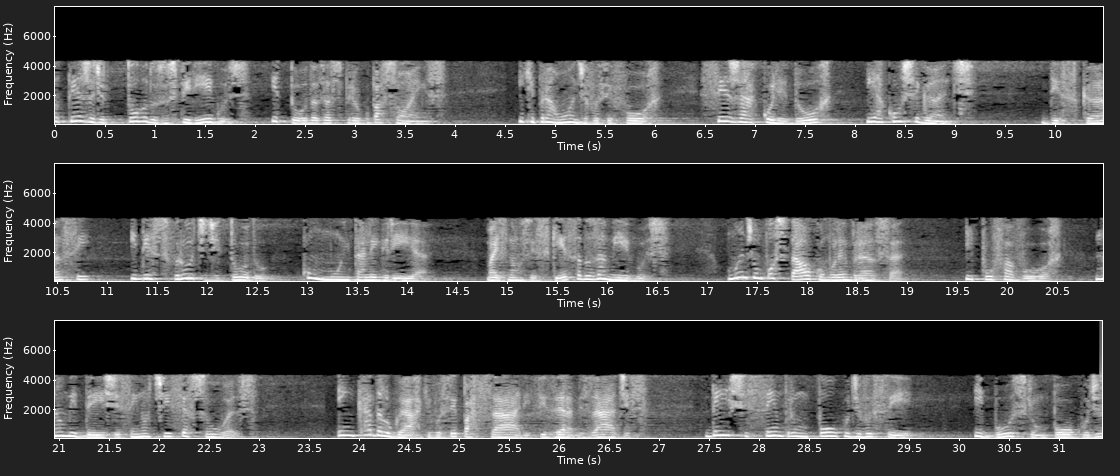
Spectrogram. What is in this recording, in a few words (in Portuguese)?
Boa Viagem Geral Feminino; Despedidas e boas vindas; Telemensagens 2017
